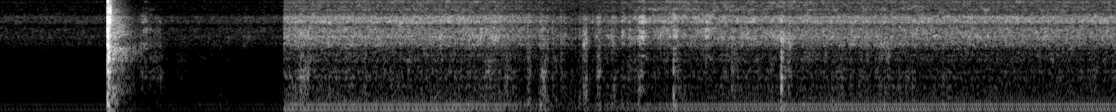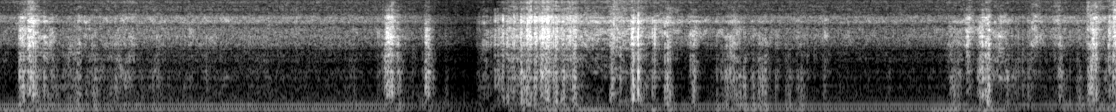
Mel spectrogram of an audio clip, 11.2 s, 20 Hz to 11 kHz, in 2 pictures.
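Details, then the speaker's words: Rift J20 valve amp with the power-scaling attenuator switched into circuit: steady mains hum jumps in level with scratchy crackles and rustling as the control turns; a control-circuit fault is suspected, control to be cleaned only. "You can hear we get quite a lot of rustling and crackling, changes in hum level. Something not quite going on there."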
